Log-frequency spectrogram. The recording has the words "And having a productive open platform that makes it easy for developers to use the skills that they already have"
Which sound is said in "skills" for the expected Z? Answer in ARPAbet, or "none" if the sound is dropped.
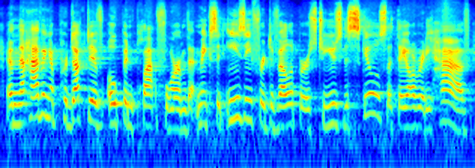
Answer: Z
